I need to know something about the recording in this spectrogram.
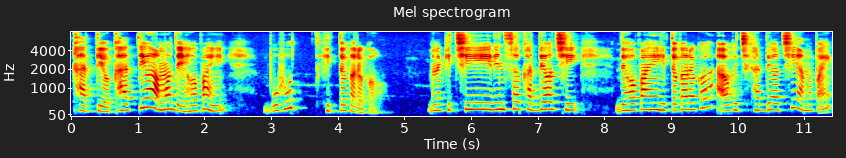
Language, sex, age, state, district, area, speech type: Odia, female, 45-60, Odisha, Puri, urban, spontaneous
